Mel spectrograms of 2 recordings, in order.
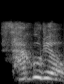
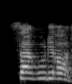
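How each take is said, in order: First: The first consonant is plain and soft. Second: The first consonant is tense and hard. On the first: "사구려 옷을 사서는 이렇게 되는 거지" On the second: "Say again, please. 싸구려, 되시나요?"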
